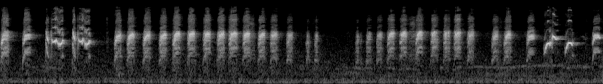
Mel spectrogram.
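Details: Fierce sooty-headed bulbul lure bird in fighting mood: fast, evenly spaced chattering notes, about three or four per second, in two long runs separated by a short pause, with a few twisting whistles.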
